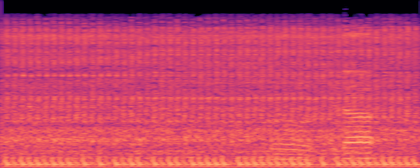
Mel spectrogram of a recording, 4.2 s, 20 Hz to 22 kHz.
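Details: TVS Apache RTR 160 2V motorcycle at idle: quick, sharp, steady metallic ticking at about three per second over the engine. Ticking noise ("tik tik") with cause not yet found, before full engine teardown.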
